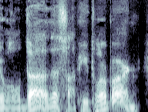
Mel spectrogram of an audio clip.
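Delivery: ordinary talk, nothing marked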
